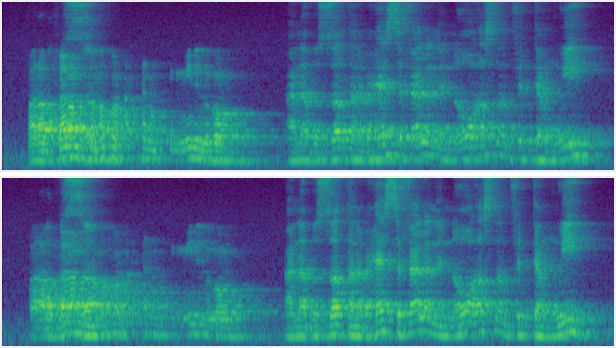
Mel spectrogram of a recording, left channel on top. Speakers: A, on the left (about 65°); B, on the right (about 70°).
A: فانا
B: اه بالظبط
A: فعلا بصنفه من احسن المهاجمين اللي جم
B: انا بالظبط انا بحس فعلا ان هو اصلا في التمويه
